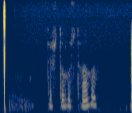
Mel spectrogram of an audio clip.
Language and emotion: Russian, neutral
